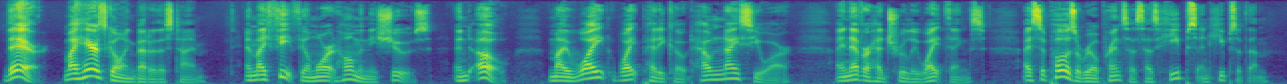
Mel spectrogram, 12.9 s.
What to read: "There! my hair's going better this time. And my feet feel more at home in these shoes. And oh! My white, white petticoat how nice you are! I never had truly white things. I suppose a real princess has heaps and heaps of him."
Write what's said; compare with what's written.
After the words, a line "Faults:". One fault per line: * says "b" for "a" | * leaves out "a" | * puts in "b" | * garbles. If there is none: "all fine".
"There! my hair's going better this time. And my feet feel more at home in these shoes. And oh! My white, white petticoat how nice you are! I never had truly white things. I suppose a real princess has heaps and heaps of them."
Faults:
* says "them" for "him"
